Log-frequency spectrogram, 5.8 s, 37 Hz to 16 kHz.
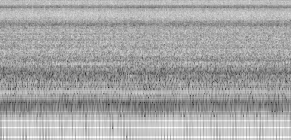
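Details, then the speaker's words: Mercedes-Benz 190E 2.0 W201 (M102), idling after replacing worn belt tensioner, damper, adjuster fittings and belt; smooth, even low rumble, no squeal, chirp or rattle from belt side; belt tension fine, belt drive healthy. "Encendí el motor y verifiqué si la correa estaba floja. Parece que no hay ningún problema."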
